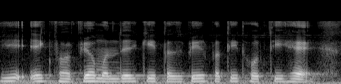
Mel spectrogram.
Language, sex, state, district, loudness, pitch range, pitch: Hindi, male, Assam, Kamrup Metropolitan, -17 LUFS, 130-140 Hz, 135 Hz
